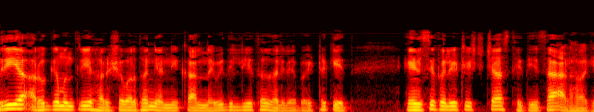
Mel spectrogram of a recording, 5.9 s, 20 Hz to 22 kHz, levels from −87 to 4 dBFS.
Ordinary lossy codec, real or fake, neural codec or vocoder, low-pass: none; real; none; 7.2 kHz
